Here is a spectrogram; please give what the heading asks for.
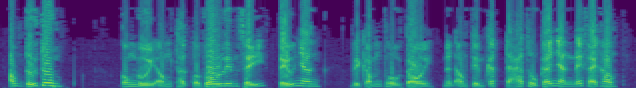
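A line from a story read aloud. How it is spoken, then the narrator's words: Shouting loudly. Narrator (Vietnamese): hét lớn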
